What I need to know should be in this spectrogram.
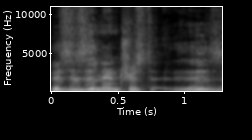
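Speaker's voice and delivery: loud voice crack, breaking very high. Commentating an interesting matchup when the voice suddenly cracks, voice cracking. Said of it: "I don't know why my voice cracked there".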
